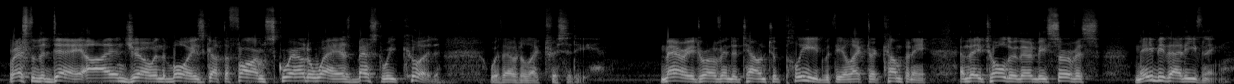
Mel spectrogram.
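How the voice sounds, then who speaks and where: A man reading a pulp adventure story in a theatrical, emphatic first-person style, drawing out the ends of phrases. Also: mid-range voice.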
